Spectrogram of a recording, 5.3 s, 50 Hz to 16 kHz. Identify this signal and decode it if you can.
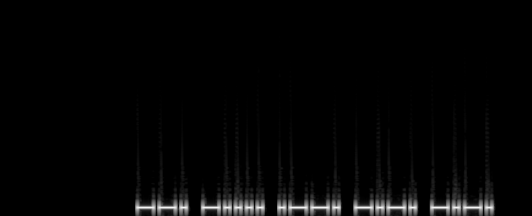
Morse code, heard as a keyed tone, about 22 wpm, 700 Hz. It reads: G6PCC
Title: DXCC-100 Call Signs - 5 Characters - 22wpm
